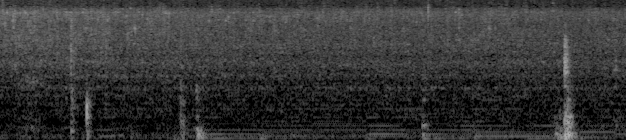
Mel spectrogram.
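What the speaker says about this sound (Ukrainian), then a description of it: "Хай смажиться." Food sizzles quietly and steadily in a pan, with a few clinks and scrapes of a utensil stirring now and then.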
